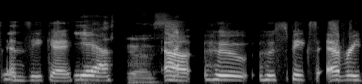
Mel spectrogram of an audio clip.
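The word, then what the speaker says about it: Ezike: perspective doctor and doctor I might not pronounce her name correctly in Zeke gay it and I think it's NZ gay yeah who who speaks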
